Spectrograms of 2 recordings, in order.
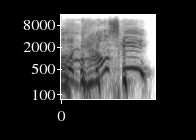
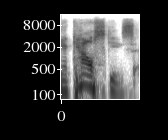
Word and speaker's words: Wachowskis: And that, like, I feel like that's the complaint is that, like, you know, when you're an artist, when you're the Wachowskis, I always say it wrong. – It's not that hard. – Well, I've been saying it like that for 20 years. So like, you've been saying Wachowski.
